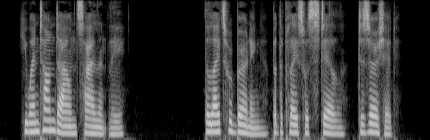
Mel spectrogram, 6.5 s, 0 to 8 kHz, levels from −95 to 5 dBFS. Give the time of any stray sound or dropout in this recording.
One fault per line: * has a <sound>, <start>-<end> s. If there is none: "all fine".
all fine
